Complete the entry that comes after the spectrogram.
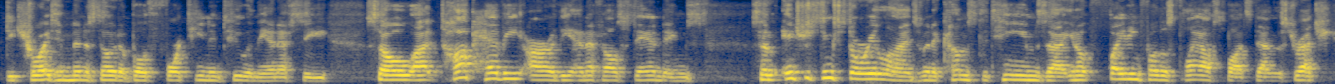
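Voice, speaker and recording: A man with a somewhat high voice hosts a sports podcast from a TV studio. He sounds stuffy from a cold, but he talks with an upbeat, polished broadcaster's delivery. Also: normal speed, a little mellow. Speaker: podcast host. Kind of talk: casual sports podcast chat.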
